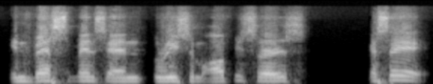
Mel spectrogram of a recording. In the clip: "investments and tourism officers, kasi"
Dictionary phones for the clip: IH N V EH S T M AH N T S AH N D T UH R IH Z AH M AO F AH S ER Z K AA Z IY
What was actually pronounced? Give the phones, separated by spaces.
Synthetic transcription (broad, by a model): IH N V EH S T M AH N T S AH N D T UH R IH S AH M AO F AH S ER S K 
